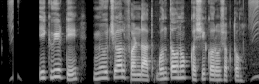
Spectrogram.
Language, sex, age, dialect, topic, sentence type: Marathi, male, 18-24, Standard Marathi, banking, question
